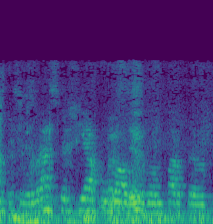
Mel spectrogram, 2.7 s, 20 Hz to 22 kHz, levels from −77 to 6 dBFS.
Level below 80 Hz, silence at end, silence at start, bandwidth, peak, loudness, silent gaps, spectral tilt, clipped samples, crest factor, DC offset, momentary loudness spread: -24 dBFS; 0 s; 0 s; 8.6 kHz; -2 dBFS; -18 LUFS; none; -7.5 dB/octave; under 0.1%; 16 dB; 0.8%; 6 LU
